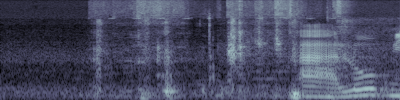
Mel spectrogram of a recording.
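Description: A brief clatter of small clicks and rattles lasting about a second, then a woman starts speaking.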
